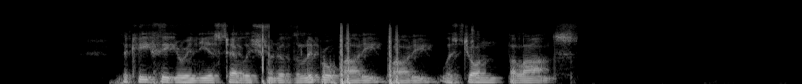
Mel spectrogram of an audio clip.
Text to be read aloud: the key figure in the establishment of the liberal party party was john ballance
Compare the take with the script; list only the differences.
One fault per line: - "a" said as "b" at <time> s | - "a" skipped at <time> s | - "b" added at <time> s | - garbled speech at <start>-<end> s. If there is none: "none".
none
